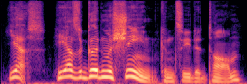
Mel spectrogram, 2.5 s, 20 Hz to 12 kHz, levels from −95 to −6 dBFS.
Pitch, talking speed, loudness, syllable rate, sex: 155 Hz, 195 wpm, -19 LUFS, 5.2 syllables/s, male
